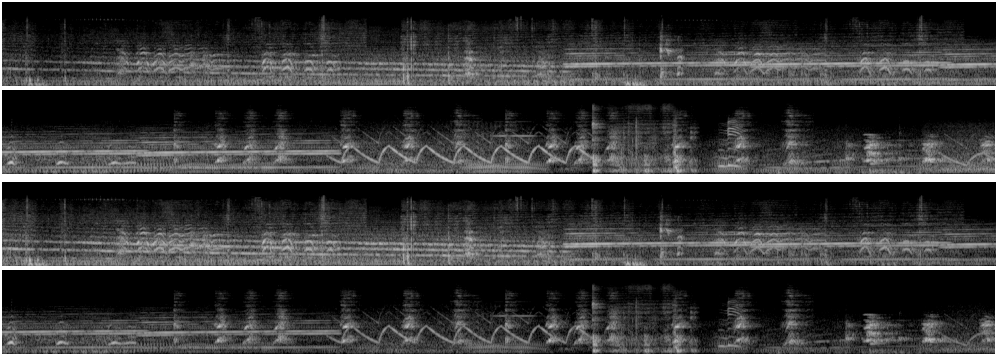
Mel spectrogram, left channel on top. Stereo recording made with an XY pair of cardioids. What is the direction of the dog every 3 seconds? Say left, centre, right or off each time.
right, centre, centre, centre, centre, centre, centre.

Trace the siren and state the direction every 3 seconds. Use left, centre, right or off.
right, right, centre, left, left, left, left.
